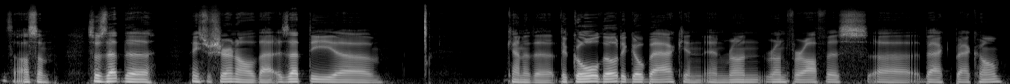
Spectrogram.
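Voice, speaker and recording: Male podcast host, thirties, low and very clear, casual and filler-heavy. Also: normal speed, no echo, studio quality. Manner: relaxed, filler-heavy, friendly. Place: studio.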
